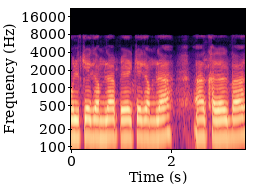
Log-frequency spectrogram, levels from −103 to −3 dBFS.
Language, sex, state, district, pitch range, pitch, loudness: Bhojpuri, male, Uttar Pradesh, Deoria, 140-145 Hz, 145 Hz, -12 LUFS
